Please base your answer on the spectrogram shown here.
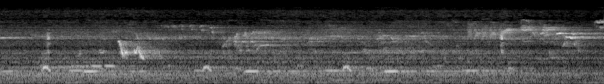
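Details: Birds singing on Namsan Mountain in Seoul: scattered high chirps and short trills from several birds over a steady background hum, with a few lower whistled notes.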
